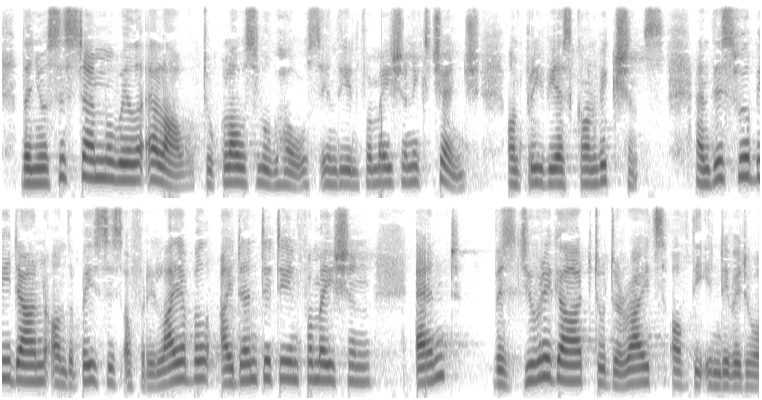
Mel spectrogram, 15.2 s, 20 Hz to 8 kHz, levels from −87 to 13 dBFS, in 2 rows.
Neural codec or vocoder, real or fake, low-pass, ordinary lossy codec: none; real; 7.2 kHz; none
